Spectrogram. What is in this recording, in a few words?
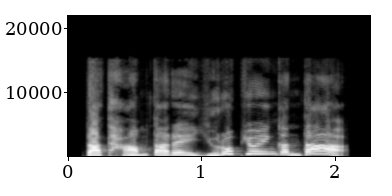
excitement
